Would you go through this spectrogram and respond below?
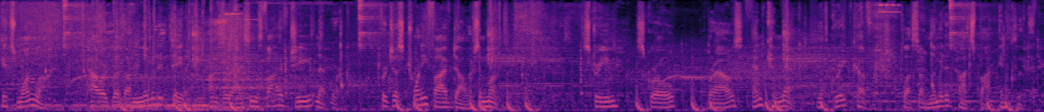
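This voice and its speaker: Guy voicing a commercial, medium pitch, loud music underneath. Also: normal speed. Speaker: advertisement announcer. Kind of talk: scripted ad narration.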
